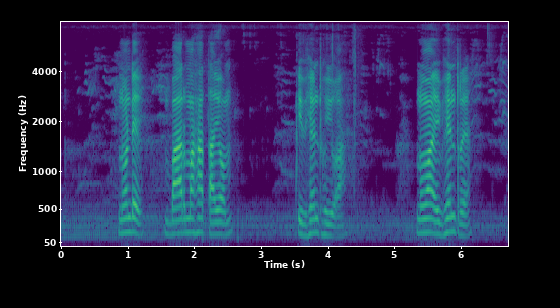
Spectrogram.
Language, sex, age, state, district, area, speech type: Santali, male, 18-30, West Bengal, Purba Bardhaman, rural, spontaneous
